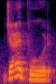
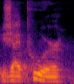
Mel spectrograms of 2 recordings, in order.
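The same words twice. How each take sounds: First: The name is said with a Hindi pronunciation. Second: The name is said with a French-style pronunciation. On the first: "which would be the pronunciation in Hindi" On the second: "in English uh, to approximate the French pronunciation of this"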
